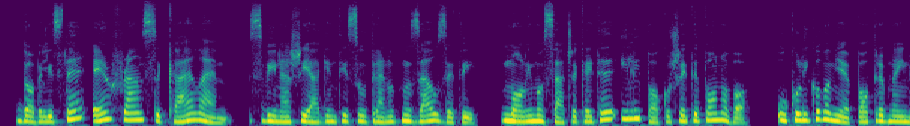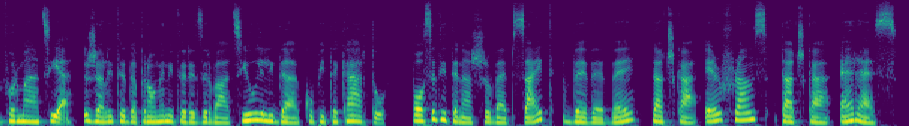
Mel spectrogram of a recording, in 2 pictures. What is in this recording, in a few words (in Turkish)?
Sirpca Kadin, sirpca seslendirme; kadin sesler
